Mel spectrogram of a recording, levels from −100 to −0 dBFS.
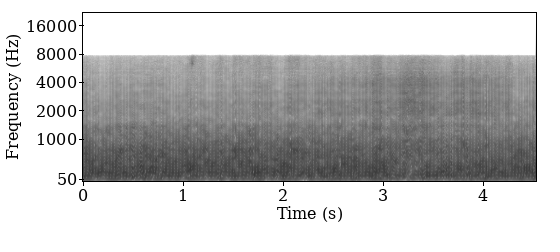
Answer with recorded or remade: remade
